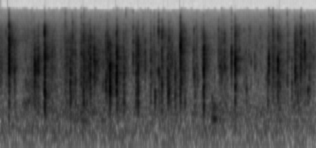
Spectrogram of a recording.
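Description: A large white plastic poly mailer bag lying flat on a table is rubbed and crinkled with the fingertips of both hands. Dense, irregular crinkling and crackling fill the clip, with sharp, bright, quickly fading snaps over a soft rustle and almost no low end.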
